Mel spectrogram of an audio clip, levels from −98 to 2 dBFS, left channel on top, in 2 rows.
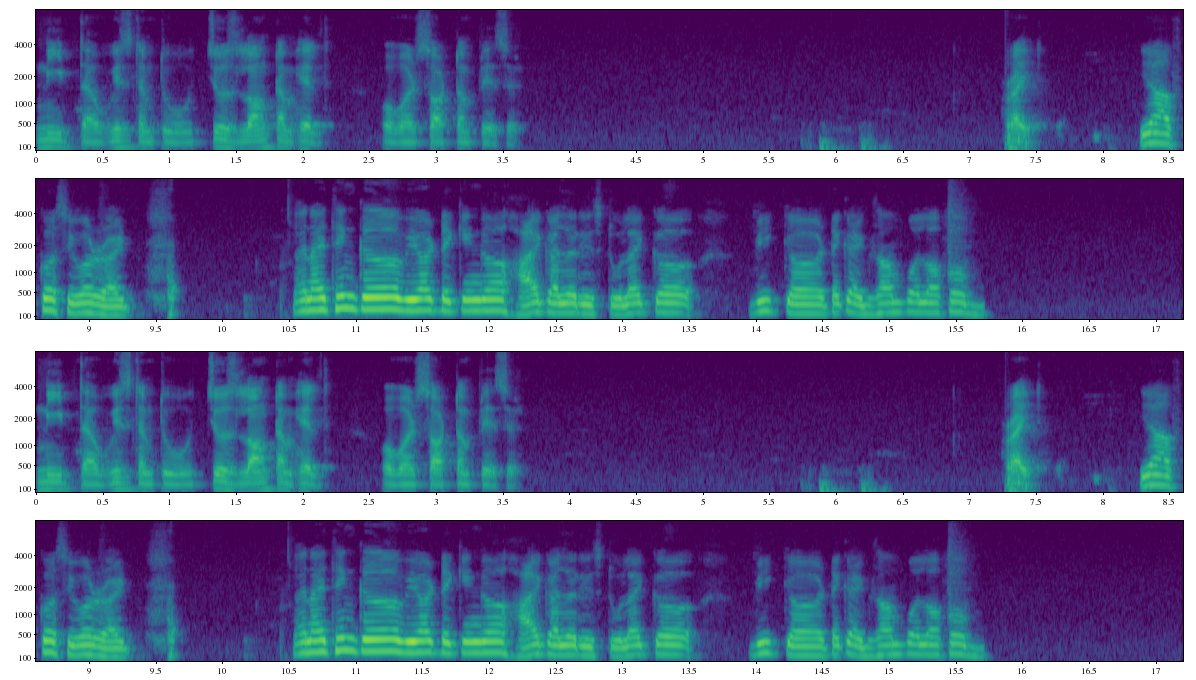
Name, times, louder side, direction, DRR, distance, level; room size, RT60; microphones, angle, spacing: voice 1, 0.0-2.2 2.6-3.6 5.9-6.3 7.2-7.6, right 2 dB, 25° right, 0.8 m, -37 dB
voice 2, 8.3-9.7 10.5-13.5 14.0-15.7, left 1 dB, 5° left, 0.3 m, -27 dB
5.2 x 5.0 x 5.2 m
head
